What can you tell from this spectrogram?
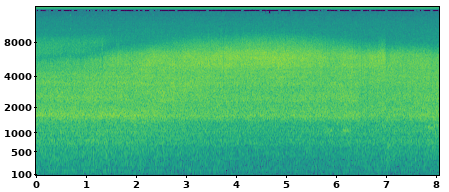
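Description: Steady hiss of escaping steam from a South African Railways steam locomotive moving slowly past, even in level with no exhaust beats.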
